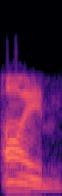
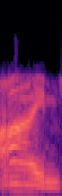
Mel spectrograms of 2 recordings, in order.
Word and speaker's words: Ames: Am I pronouncing it? It is Ashley Ames. Ames, yep.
